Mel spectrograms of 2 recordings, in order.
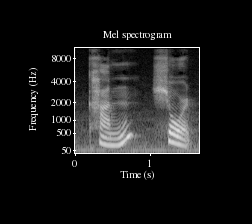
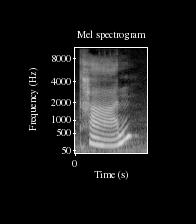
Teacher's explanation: both words rise, like a gentle question.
